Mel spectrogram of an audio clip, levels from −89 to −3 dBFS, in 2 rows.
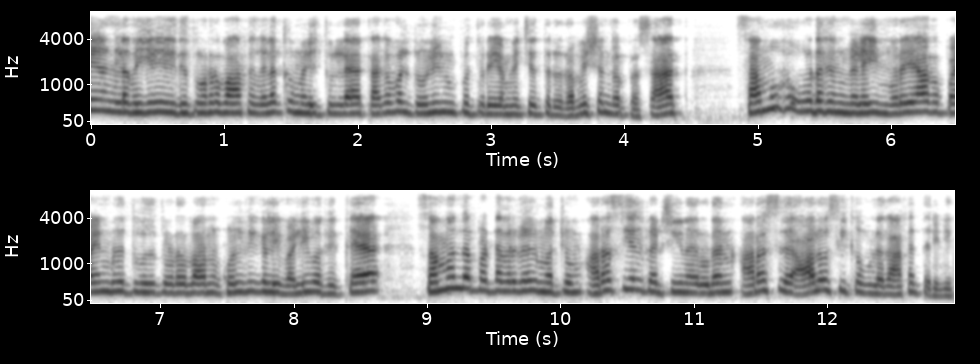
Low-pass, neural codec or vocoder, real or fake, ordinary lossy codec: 7.2 kHz; codec, 44.1 kHz, 2.6 kbps, SNAC; fake; none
